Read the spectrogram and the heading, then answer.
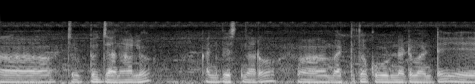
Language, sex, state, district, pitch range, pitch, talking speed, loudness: Telugu, male, Andhra Pradesh, Manyam, 105-120 Hz, 105 Hz, 100 wpm, -17 LUFS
